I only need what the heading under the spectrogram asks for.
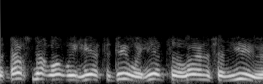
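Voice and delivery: bad put-on Scottish accent. Retelling a man's objection to the speaker's questions, bad Scottish accent. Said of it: "that's a really bad Scottish accent".

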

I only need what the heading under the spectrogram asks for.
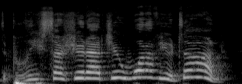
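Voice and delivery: very high, shrill, swooping, frantic panicked outburst. Retelling a scene where police pounced on the characters, imitating someone freaking out. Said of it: "he's freaking out".

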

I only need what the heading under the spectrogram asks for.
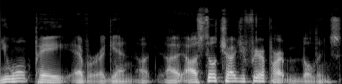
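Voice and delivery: ordinary talk

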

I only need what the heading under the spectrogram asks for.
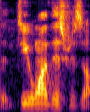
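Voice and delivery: calmed-down, calm voice. Showing how he asks someone a question, calmed-down voice. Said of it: "let me calm down the whole voice".

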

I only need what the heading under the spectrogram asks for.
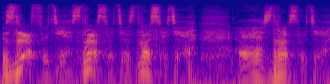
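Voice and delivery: animated, put-on cartoon character voice. Showing how a cartoon character talks, imitating his voice. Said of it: "он таким голосом разговаривает".

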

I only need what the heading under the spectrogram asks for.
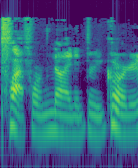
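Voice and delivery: mock muttering under breath. Retelling a film scene, a man repeating a boy's question, muttering under his breath. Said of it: "Like muddling under his breath".

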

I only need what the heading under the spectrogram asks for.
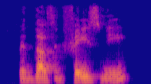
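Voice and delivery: normal talking voice

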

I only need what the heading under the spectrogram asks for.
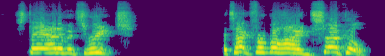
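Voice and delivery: very high, shrill, barked shouting. Narrating a fight, voicing a man who shouts to his men: shouting orders. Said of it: "shouts to his men".

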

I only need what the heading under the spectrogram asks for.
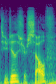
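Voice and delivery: disgusted, sneering tone, dripping with disgust, acted out. Retelling a cousin's question about a painted dragon: imitating a disgusted cousin. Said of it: "With such disgust in his voice".

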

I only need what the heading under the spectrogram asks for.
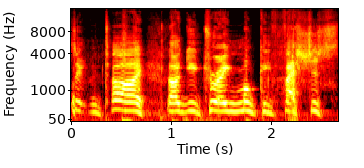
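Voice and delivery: very high, loud, terrible put-on Cockney accent. Mocking someone's terrible accent by redoing his line, in a put-on Cockney accent. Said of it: "I actually think I did that better than he did".

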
